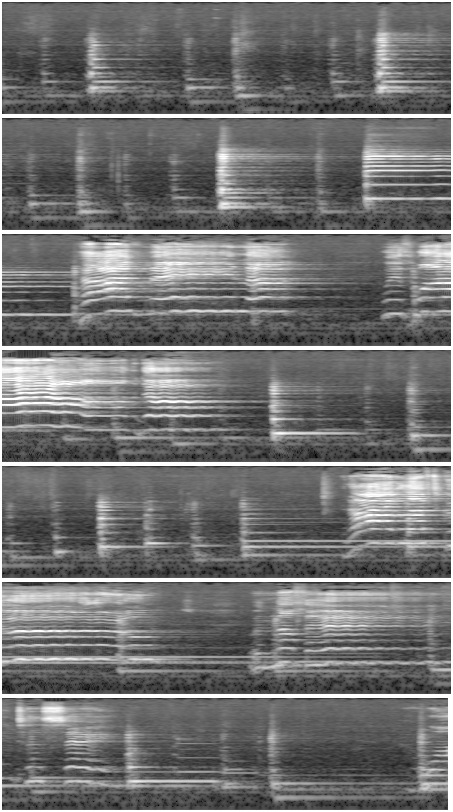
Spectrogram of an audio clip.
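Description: Live acoustic and electric guitars playing a slow song, opening on single plucked notes. From about ten seconds in, a woman sings long held phrases with vibrato over them.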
